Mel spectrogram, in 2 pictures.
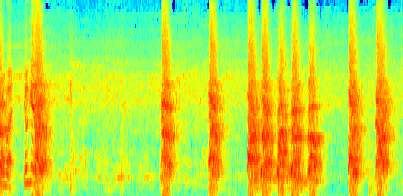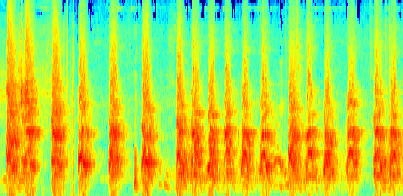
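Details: Pet Boxer Shoeless squaring off against a toy robot, barking in rapid, insistent bursts, with runs of quick barks clustered closely together after a few slower opening barks.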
